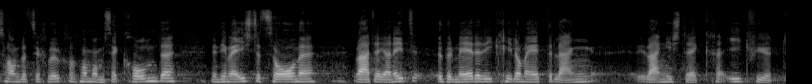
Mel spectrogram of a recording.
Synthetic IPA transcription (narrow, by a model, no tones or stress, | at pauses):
shɑnd̪l̩ət̪sɪχʋʏɾkʰləχnʊməʊmsɛkʰʊnd̪ə | d̥ɛndimɛɪʃtət͡soːnə | væːɾdəjɑnɪdʏbəɾmeːɾəɾikχilomeːtəɾlŋ | lɑŋːiʃtɾɛkχə̰ʔiːkfyːət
